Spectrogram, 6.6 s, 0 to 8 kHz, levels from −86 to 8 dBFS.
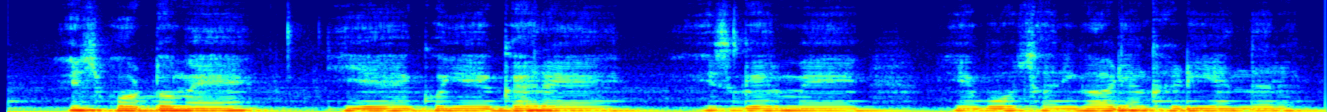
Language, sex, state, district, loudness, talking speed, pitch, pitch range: Hindi, male, Rajasthan, Bikaner, -16 LUFS, 160 wpm, 135 Hz, 130-140 Hz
